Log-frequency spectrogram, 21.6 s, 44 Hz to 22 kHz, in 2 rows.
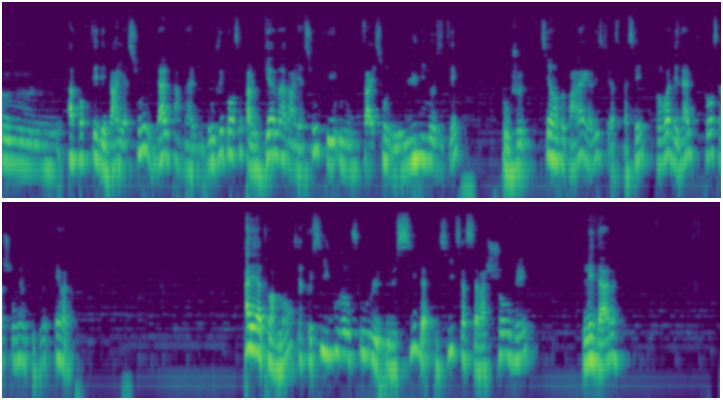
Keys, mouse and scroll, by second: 8.0 click, 10.7 click, 13.3 middle click, 14.5 scroll, 18.4 click, 19.7 click.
